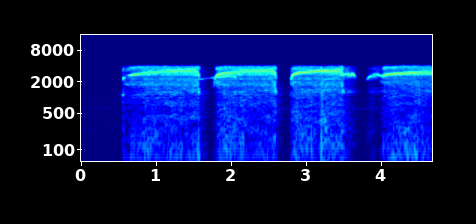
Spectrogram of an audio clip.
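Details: Peregrine falcon youngsters begging while fed breakfast at Moszna-Pruszków: four drawn-out, grating, whining screams, each about one second long, separated by short silences.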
